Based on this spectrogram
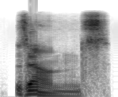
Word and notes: zounds: British English

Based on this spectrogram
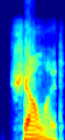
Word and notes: shallot: American English

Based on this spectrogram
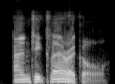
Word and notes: anticlerical: British English

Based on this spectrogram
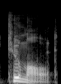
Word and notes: tumult: American English

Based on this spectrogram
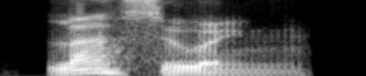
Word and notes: lacewing: British English

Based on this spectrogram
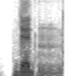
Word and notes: deaden: British English

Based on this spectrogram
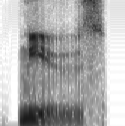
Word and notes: mews: British English

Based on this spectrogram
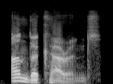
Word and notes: undercurrent: British English

